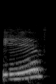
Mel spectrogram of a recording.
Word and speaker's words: heir: Though Ram was the heir to the throne, heir to the kingdom, varis, descendant, the next in line, the lineage goes forward. So Ram was the heir. H-E-I-R. H is silent.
